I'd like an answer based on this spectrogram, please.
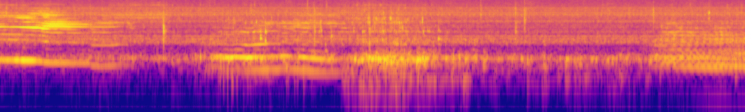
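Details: Humpback whale song captured underwater on a dive: sliding whistled moans falling in pitch, a lower descending tone, a burst of rough bubbly noise midway, then a rising upsweep with rich overtones.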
